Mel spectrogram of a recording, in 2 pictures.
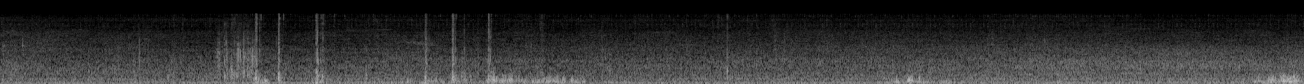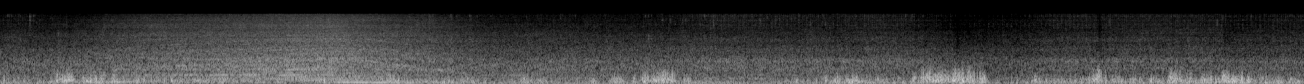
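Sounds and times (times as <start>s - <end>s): car engine idling: 0.0s - 14.4s, 16.4s - 26.0s.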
